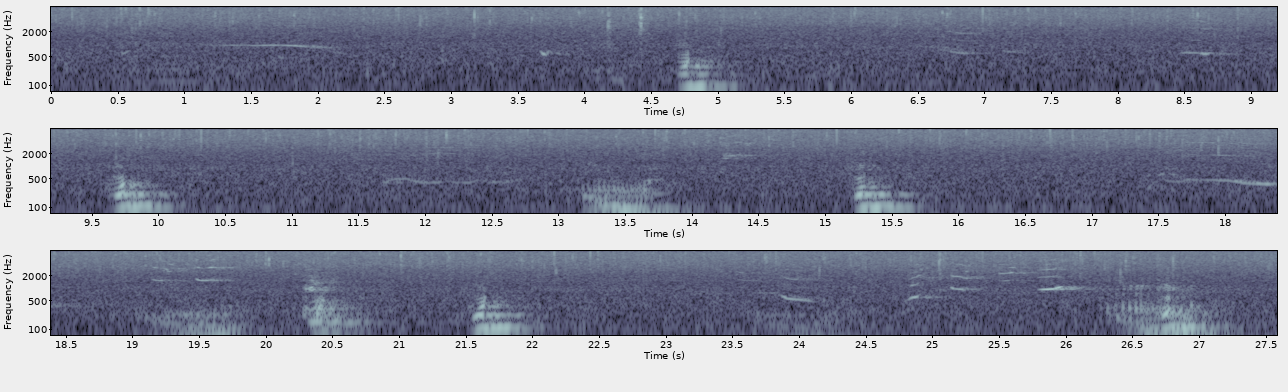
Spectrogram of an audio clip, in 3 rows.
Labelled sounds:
1.1	2.1	humpback whale, 0.78 to 1.0 kHz
6.7	7.0	humpback whale, 1.8 to 2.1 kHz
14.2	14.5	humpback whale, 1.5 to 2.0 kHz
17.8	18.1	humpback whale, 1.7 to 1.9 kHz
19.5	19.8	humpback whale, 1.4 to 3.3 kHz
24.8	26.2	humpback whale, 0.81 to 3.0 kHz

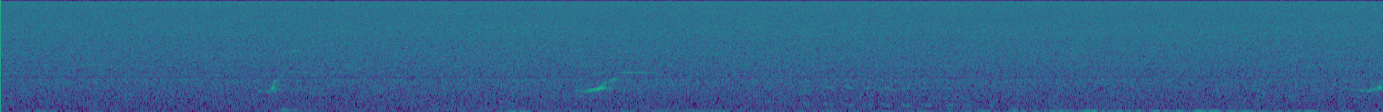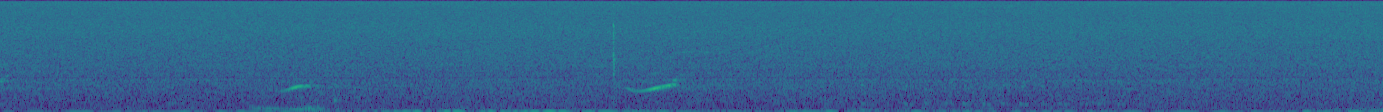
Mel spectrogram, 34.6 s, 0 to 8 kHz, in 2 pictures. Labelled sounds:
7.8	8.1	humpback whale, 0.96 to 1.1 kHz

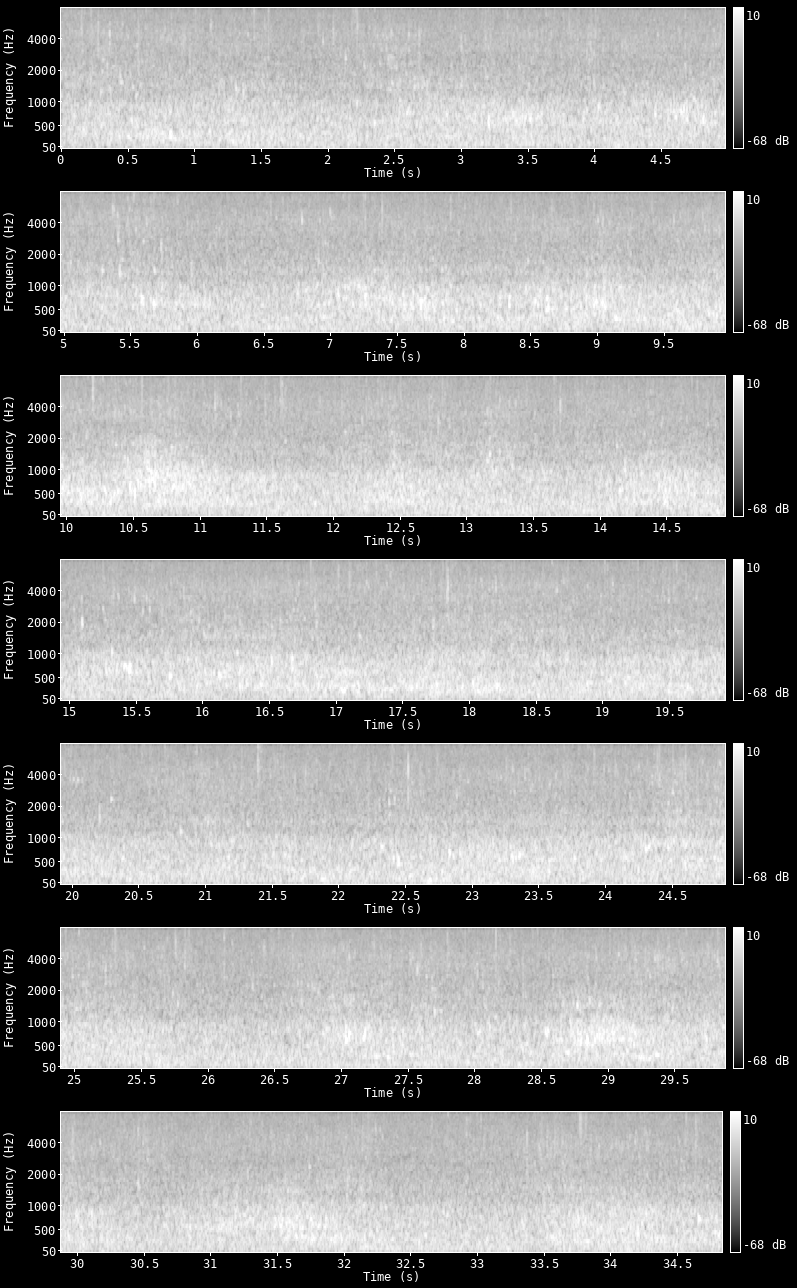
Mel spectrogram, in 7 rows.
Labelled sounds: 7.0	7.3	water noise, 0.78 to 1.2 kHz

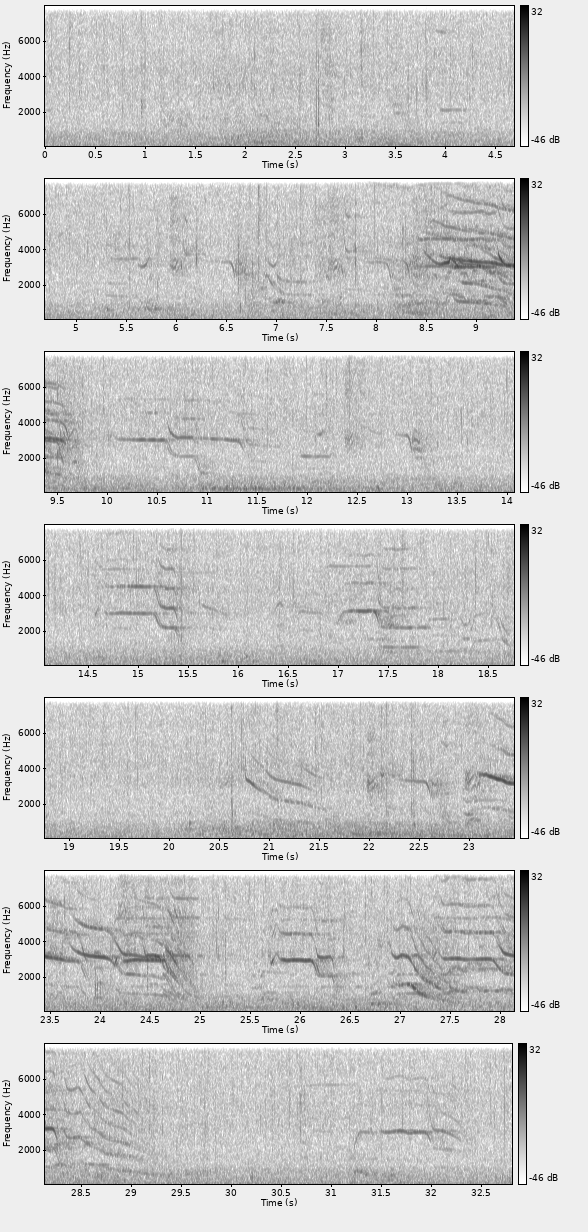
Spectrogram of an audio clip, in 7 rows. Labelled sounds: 3.9	4.2	killer whale, northern resident, G clan, 2.0 to 2.2 kHz
5.3	5.6	killer whale, northern resident, G clan, 1.3 to 3.5 kHz
6.1	7.3	killer whale, northern resident, G clan, 0.94 to 4.1 kHz
7.6	11.4	killer whale, northern resident, G clan, 0.81 to 8.0 kHz
11.9	12.3	killer whale, northern resident, G clan, 2.0 to 2.2 kHz
12.9	13.2	killer whale, northern resident, G clan, 2.4 to 3.4 kHz
14.6	15.9	killer whale, northern resident, G clan, 1.9 to 5.6 kHz
16.9	17.9	killer whale, northern resident, G clan, 1.0 to 6.7 kHz
20.7	25.0	killer whale, northern resident, G clan, 0.84 to 7.9 kHz
25.7	29.1	killer whale, northern resident, G clan, 0.78 to 7.8 kHz
30.7	32.3	killer whale, northern resident, G clan, 1.9 to 6.2 kHz

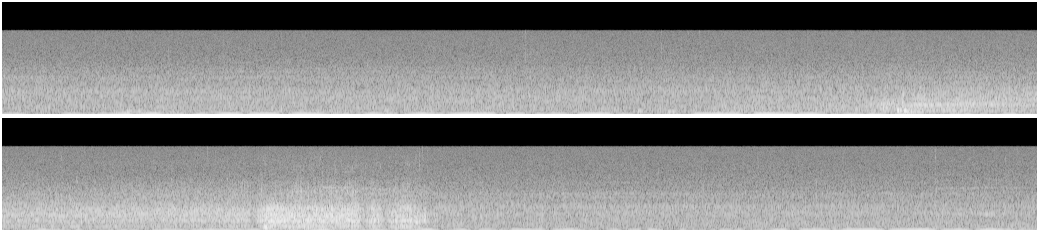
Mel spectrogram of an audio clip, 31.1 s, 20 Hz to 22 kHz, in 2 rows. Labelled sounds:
20.3	21.8	killer whale, Bigg's (transient), AT1 transient, 1.3 to 3.0 kHz
29.4	30.9	killer whale, Bigg's (transient), AT1 transient, 1.5 to 2.9 kHz

